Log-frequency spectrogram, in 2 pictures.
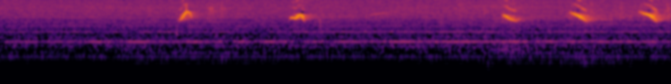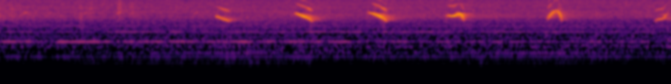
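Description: Unhatched chick peeping from inside its egg: about a dozen short, high peeps that each fall in pitch, some coming in quick pairs, over a faint steady hum. A chick calling from inside the shell is close to hatching.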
